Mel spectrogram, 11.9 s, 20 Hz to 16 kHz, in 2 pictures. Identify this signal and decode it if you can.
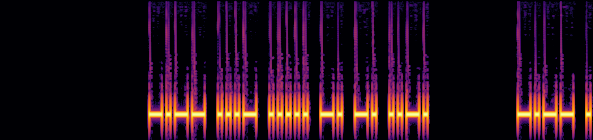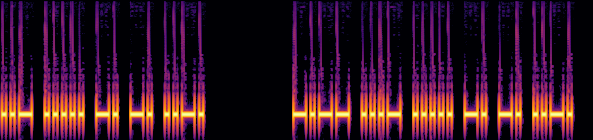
Morse code, heard as a keyed tone, about 27 wpm, 700 Hz. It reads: YV5NNF YV5NNF YV5NNF
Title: DXCC-100 Call Signs - 6 Characters - Repeated 3x - 28wpm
